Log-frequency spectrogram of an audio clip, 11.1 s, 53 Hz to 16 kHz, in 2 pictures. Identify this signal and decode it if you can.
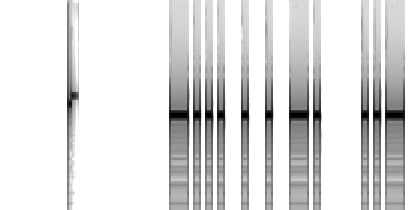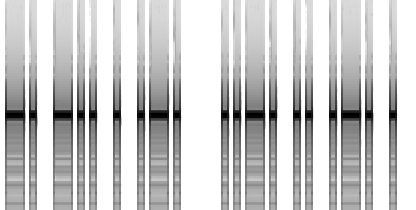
Morse code, heard as a keyed tone, about 15 wpm, 700 Hz. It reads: BEEN UNDER FIRE
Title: Sentences from Top 700 Words 15wpm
